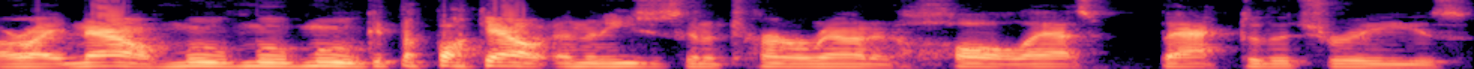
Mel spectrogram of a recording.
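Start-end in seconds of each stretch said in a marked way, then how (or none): 0.0-1.9 stage-style whisper. Voicing a character calling others out of a cave: loud whisper. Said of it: "loudly whisper".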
